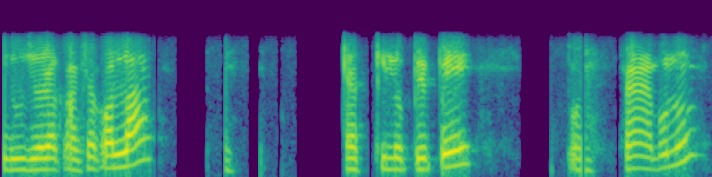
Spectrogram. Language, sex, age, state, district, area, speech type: Bengali, female, 60+, West Bengal, Paschim Bardhaman, urban, conversation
